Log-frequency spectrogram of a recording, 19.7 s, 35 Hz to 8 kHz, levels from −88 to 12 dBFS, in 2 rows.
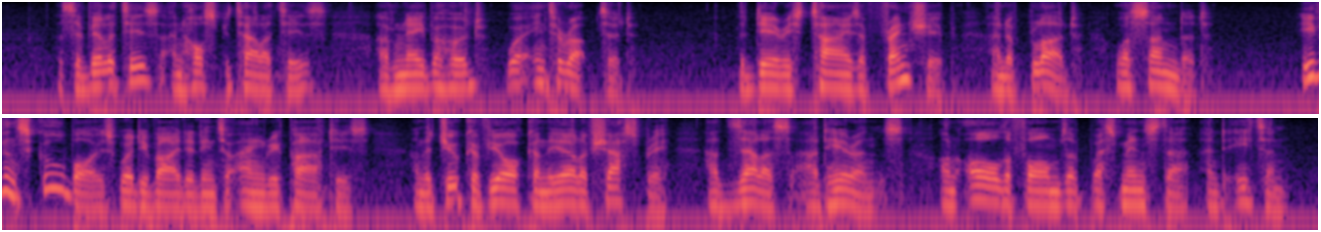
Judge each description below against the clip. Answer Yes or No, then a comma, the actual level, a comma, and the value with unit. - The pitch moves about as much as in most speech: Yes, average, 3.7 semitones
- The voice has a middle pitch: No, low, 120 Hz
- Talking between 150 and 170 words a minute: No, average, 140 wpm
